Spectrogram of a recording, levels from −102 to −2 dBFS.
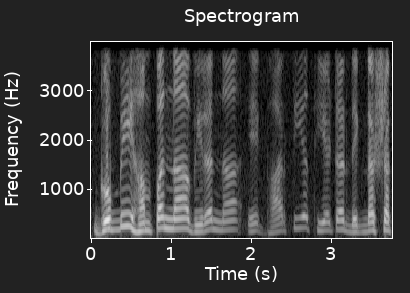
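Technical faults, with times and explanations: No technical faults are present, so there are no times or explanations to give.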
